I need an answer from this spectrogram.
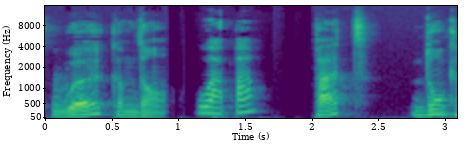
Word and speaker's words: łapa: Il se prononce WE comme dans Łapa, pat, donc un son qu'on aurait envie d'écrire avec un W en français, sauf qu'en polonais le W se prononce V comme en allemand.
